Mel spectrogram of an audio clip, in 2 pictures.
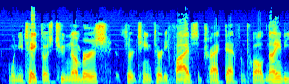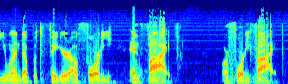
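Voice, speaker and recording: Over noticeable background noise, a man speaks at a fairly low pitch and a fairly slow pace in a flat monotone. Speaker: prophecy podcaster. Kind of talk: casual chat.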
